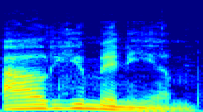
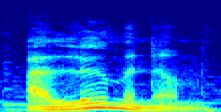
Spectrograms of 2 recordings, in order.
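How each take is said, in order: First: It is said with a British English pronunciation. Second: It is said with an American English pronunciation.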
